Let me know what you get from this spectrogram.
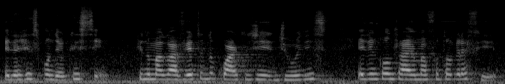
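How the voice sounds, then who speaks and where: Formal gentleman female performer, composed, deliberate, higher-pitched, 1940s-style radio play, slightly noisy. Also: steady tone, natural voice. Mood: composed, explanatory. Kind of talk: amateur 1940s-style radio drama acting.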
